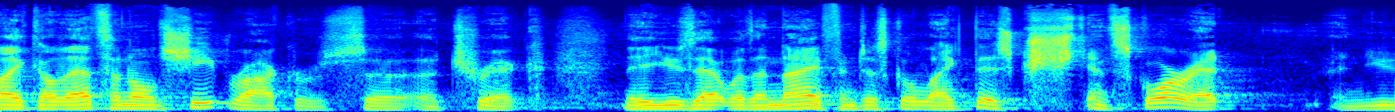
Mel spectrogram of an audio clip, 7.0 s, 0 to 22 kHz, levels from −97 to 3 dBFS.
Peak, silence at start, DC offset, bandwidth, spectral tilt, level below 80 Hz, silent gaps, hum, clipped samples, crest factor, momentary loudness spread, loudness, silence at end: -12 dBFS; 0 s; under 0.1%; 19.5 kHz; -4 dB/octave; -76 dBFS; none; none; under 0.1%; 20 dB; 12 LU; -30 LUFS; 0 s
